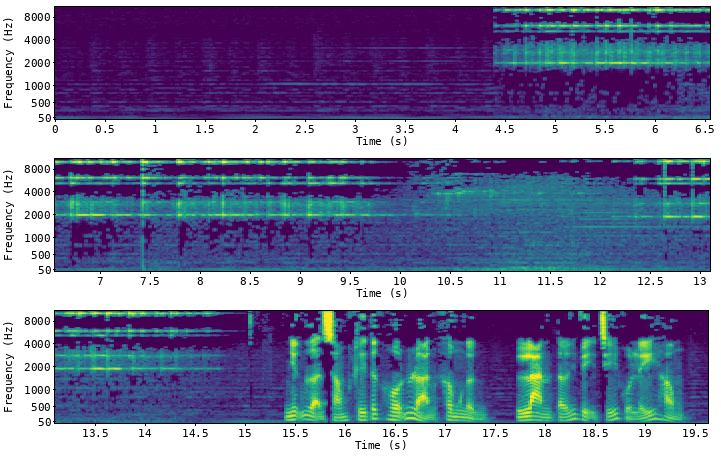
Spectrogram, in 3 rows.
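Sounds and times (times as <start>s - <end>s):
silver hand bell shaken and ringing: 4.4s - 14.8s
speech: 15.4s - 19.5s.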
